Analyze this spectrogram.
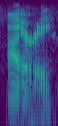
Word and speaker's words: diary: Diary. So one's 2 syllables and one is 3 syllables. So diary has a long Oh, okay. I sound, and dairy has the long A sound.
